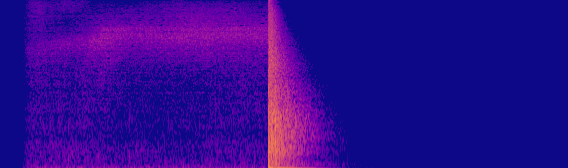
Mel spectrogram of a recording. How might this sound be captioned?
Fuse and small Explosion
A fuse with a small explosion done with some gunpowder.
Bang, Bomb, fireworks, Explosion, Gunshot, gunpowder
